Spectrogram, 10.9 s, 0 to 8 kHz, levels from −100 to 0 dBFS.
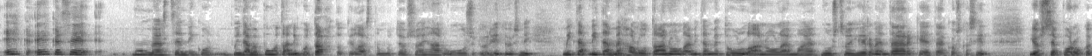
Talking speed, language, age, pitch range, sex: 230 wpm, Finnish, 30-49, 155-185 Hz, female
